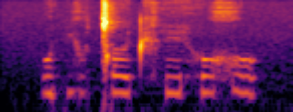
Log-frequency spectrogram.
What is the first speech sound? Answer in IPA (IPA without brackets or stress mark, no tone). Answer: o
